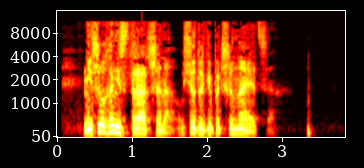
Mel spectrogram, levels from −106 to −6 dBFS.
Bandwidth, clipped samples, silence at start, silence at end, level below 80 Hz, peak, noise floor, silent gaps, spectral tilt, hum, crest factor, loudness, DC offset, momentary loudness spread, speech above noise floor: 11.5 kHz; under 0.1%; 0.35 s; 1.1 s; -54 dBFS; 0 dBFS; -43 dBFS; none; -4.5 dB/octave; none; 18 dB; -16 LUFS; under 0.1%; 12 LU; 28 dB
